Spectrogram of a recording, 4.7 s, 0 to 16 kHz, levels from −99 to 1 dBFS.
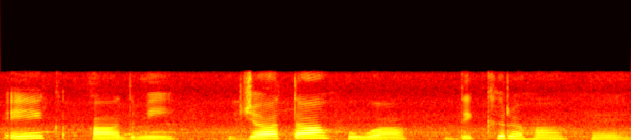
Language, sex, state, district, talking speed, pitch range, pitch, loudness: Hindi, female, Haryana, Rohtak, 90 wpm, 205-245 Hz, 215 Hz, -19 LUFS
